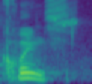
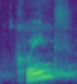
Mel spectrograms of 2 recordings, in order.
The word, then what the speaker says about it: quince: It's pronounced quince. Queens? Squints Palladori? Yes, quince.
